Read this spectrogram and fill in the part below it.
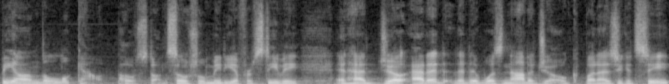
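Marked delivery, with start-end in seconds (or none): none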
